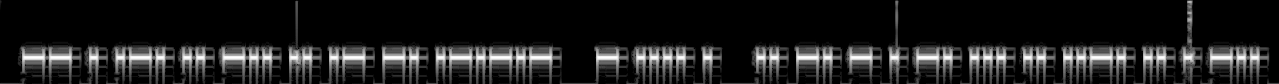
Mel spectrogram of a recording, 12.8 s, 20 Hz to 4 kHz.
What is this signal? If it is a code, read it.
Morse code, heard as a keyed tone, about 18 wpm, 750 Hz. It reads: MERIDIAN. THE INTENSIFIED
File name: Morse / 18WPM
